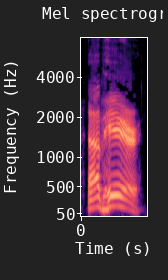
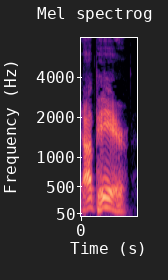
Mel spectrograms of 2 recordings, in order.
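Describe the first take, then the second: First: Urgent order. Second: Said in the usual way. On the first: A narrator's reading. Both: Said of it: "Frank said".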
